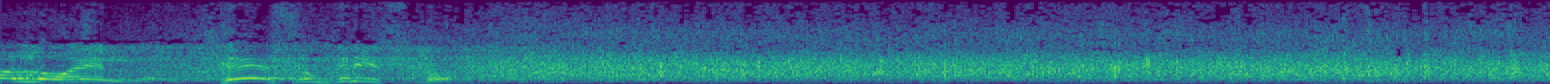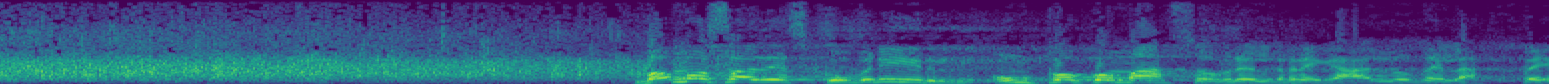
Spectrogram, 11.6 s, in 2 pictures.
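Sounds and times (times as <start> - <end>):
audience applause: 0.0 - 8.9
speech: 0.4 - 2.1, 8.2 - 11.6.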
